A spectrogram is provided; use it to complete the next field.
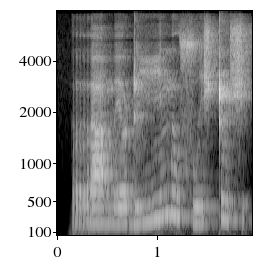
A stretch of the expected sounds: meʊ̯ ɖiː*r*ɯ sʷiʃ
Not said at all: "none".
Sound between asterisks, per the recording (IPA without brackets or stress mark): n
